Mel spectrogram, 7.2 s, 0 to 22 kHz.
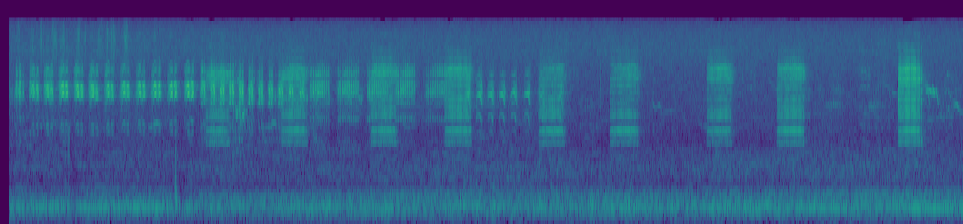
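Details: White-winged terns at a nesting colony, filmed in 2021: a fast chattering run of short, sharp notes, then loud, harsh, rasping calls repeated roughly every half second to second, over a faint low steady hum.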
